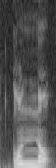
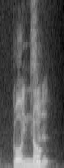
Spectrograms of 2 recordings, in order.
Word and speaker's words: Konno: Guys, we're back at Ichikaya Chocolate Square and very excited to have on the show this week Mitsuru Konno. I'm the worst at pronouncing her last name. Was that right or was that wrong? – It's okay. It's pronounced like Konno. – Konno.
